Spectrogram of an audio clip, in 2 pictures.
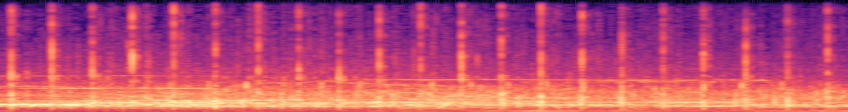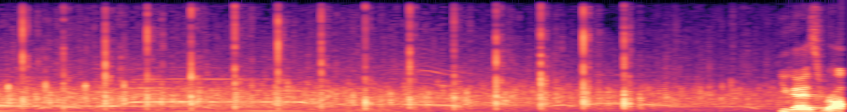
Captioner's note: cheers and applause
